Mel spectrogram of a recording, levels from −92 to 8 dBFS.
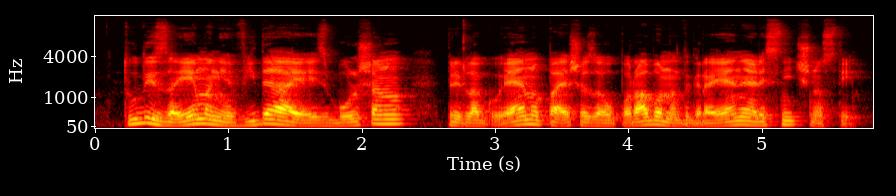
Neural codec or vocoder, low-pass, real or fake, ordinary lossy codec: none; 14.4 kHz; real; none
